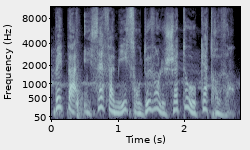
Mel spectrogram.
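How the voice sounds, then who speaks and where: A man's voice: on the high side, big pitch swings, a little fast, very noisy. A man playing the friendly storytelling narrator of a French children's cartoon.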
